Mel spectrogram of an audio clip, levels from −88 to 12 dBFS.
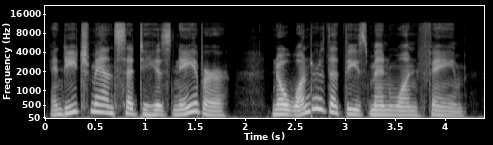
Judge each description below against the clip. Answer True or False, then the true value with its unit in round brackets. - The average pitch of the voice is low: False (185 Hz)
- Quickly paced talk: False (190 wpm)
